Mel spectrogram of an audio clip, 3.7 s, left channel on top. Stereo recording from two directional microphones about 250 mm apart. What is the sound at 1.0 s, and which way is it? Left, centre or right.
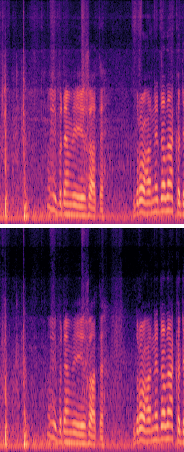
Speech, centre.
